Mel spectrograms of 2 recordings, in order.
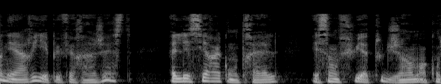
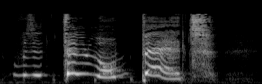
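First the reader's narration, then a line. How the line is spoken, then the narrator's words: Tearful, angry exclamation. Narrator (French): s'écria Hermione en tapant du pied, des larmes coulant sur sa robe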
